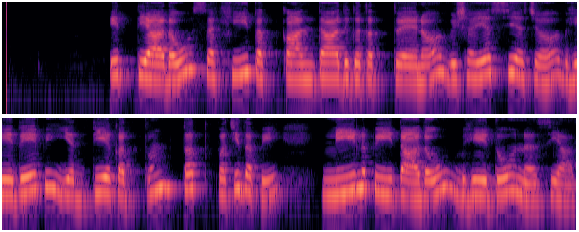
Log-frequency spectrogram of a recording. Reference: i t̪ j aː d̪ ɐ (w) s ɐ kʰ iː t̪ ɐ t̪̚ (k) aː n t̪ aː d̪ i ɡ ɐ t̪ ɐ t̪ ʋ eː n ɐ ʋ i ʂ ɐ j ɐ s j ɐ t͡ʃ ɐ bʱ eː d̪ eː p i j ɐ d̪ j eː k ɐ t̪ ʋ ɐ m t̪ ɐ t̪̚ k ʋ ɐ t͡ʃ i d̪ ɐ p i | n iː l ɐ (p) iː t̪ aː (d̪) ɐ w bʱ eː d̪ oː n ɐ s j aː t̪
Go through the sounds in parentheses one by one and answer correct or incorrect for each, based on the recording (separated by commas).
correct, correct, correct, correct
